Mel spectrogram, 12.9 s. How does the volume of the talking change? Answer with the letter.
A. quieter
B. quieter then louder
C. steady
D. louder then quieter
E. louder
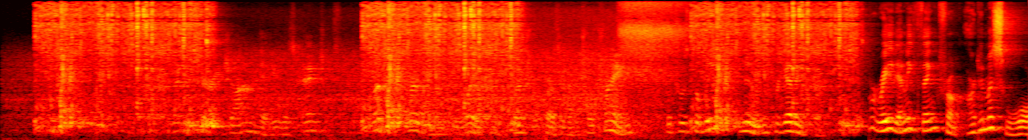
E.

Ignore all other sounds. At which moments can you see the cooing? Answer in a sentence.
You can hear the cooing from 0.4 to 2.8 s, from 4.5 to 6.5 s and from 8.6 to 10.8 s.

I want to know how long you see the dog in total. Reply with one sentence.
The dog can't be heard in this clip.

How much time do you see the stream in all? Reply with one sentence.
The stream can be heard for 9 seconds in total.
